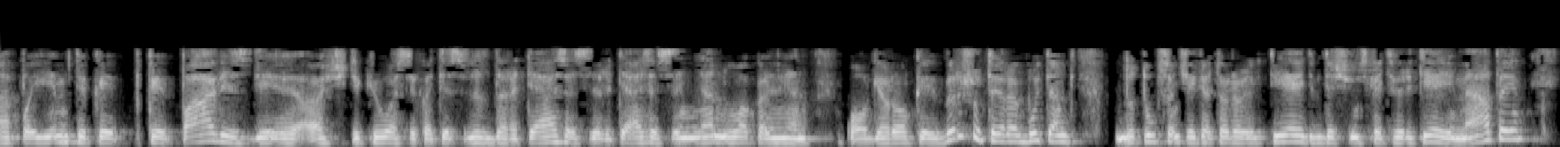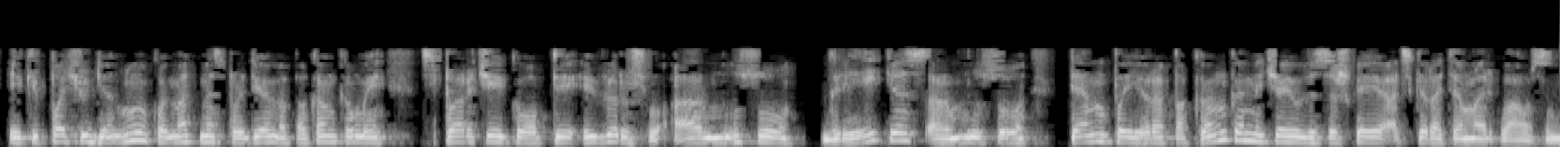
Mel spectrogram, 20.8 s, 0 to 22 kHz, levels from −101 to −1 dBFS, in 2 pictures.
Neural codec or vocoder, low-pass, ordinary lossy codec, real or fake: codec, 16 kHz, 16 kbps, FunCodec, trained on LibriTTS, 50 frames a second; 5.4 kHz; MP3, 24 kbps; fake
